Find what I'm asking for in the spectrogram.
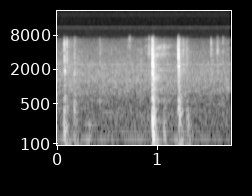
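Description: Keys tapped on a computer keyboard while entering a command in a network switch command-line interface, a few separate clicks close by, with quiet gaps between them.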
